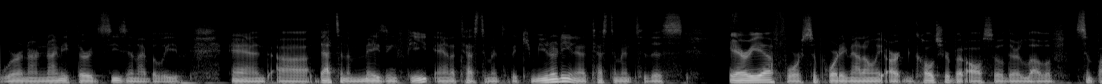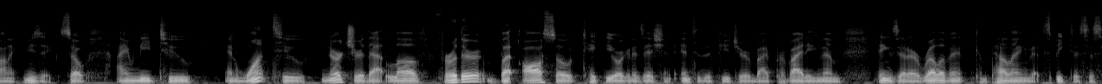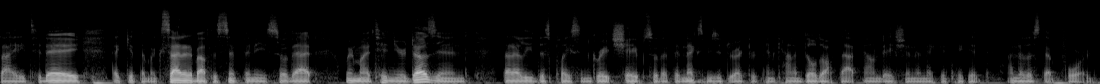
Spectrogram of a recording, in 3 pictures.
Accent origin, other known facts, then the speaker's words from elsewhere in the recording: Homestead, Florida, United States; now in Amarillo, United States; I grew up in Homestead, Florida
